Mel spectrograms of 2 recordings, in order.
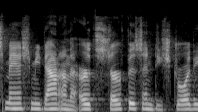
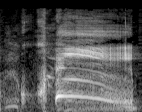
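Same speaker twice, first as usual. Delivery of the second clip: very high, loud squeal; piercing mock donkey squeal; imitated blast squeal; 6 dB louder than usual. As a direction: let out a shrieking battle noise.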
